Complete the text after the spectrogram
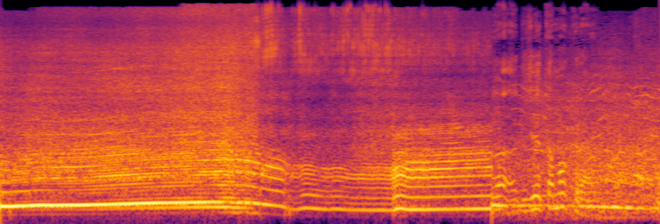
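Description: A rally car engine roars loudly as it speeds past close by.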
